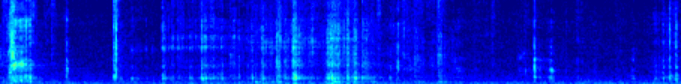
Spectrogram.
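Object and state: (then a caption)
Bar soap being shaved. A utility knife blade shaves pale curls from a solid translucent orange soap bar held in the fingers, with a second bar lying in the background. A quiet series of short, bright scraping crunches follows, each stroke crisp and dry with little low end and almost no ring.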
